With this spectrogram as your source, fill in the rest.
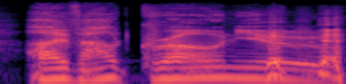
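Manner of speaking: put-on whisper. Retelling a scene where Homer whispers to Lenny and Carl: imitating Homer Simpson whispering. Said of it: "Homer just whispers".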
